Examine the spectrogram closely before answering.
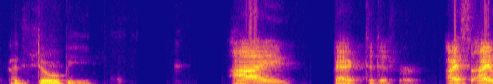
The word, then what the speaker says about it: Adobe: So Except for the fact that Adobe is a company and it's pronounced Adobe.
